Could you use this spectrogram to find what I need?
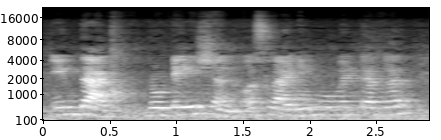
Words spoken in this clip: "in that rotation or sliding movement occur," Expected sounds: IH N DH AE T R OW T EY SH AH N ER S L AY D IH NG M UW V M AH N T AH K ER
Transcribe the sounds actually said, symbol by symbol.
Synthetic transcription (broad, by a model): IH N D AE T R OW T EY SH AH N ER S L AY D IH NG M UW M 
